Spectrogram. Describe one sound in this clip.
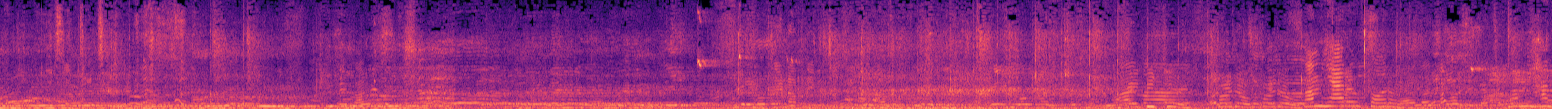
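Young players in a huddle chant and cheer together loudly in an echoing gym.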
